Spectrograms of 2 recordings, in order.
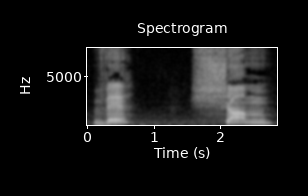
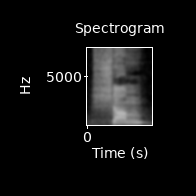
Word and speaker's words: Ve Shamru: And it's called Ve Shamru. Ve, because it's the beginning of a syllable, it's moving, it's a rolling stop. Ve, This is the end of a syllable, so it's a full stop. Shamru.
